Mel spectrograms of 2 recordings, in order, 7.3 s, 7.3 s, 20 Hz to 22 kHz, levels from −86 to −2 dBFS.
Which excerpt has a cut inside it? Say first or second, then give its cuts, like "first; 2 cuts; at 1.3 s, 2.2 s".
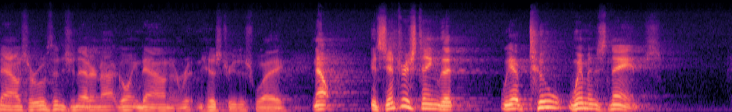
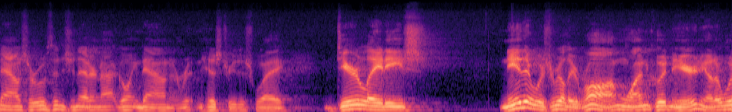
first; 1 cut; at 3.1 s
